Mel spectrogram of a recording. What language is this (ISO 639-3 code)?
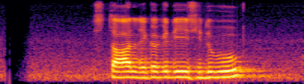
sin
